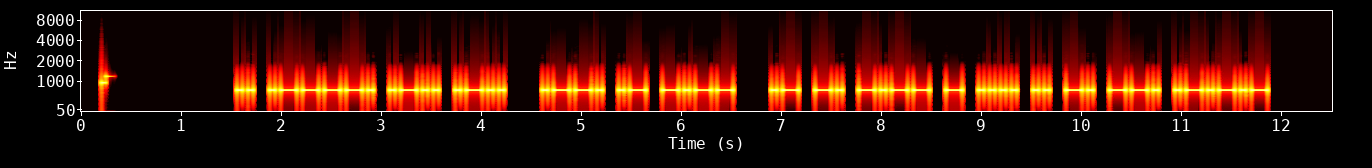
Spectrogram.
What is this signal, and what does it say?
Morse code, heard as a keyed tone, about 22 wpm, 700 Hz. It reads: I'LL PAY ANYTHING.
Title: A Sound Of Thunder 22wpm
